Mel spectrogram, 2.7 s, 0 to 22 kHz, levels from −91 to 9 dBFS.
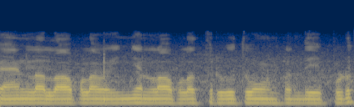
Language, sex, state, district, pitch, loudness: Telugu, male, Andhra Pradesh, Chittoor, 110 Hz, -16 LUFS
